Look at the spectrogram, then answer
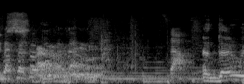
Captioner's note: growling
